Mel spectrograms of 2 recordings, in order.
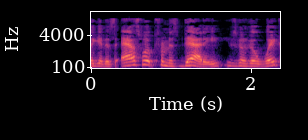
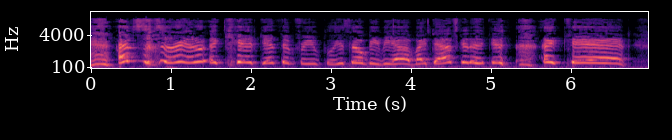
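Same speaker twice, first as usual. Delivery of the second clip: mock very high, blubbering, sobbing child babble; 12 semitones higher than usual. Retelling a kid who starts crying and begs: imitating a kid crying. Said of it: "Just starts crying. And is like".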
